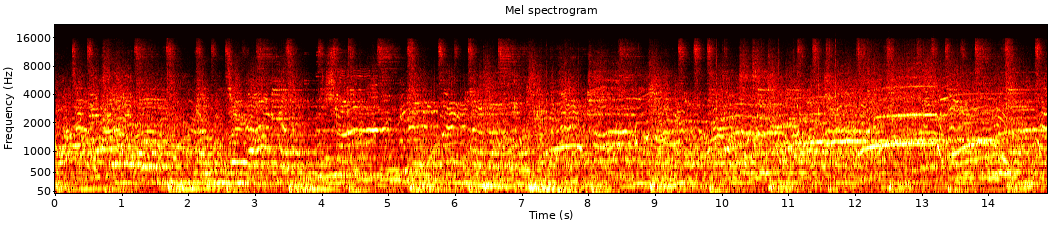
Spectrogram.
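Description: Live pop song played loud through a concert PA: a male lead vocalist singing over a full band with electric guitar.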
